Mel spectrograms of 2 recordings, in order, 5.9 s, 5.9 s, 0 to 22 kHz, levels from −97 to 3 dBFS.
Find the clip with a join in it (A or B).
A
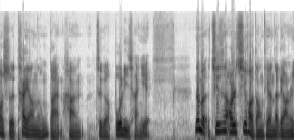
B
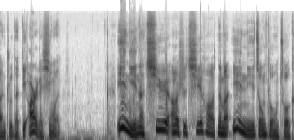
B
